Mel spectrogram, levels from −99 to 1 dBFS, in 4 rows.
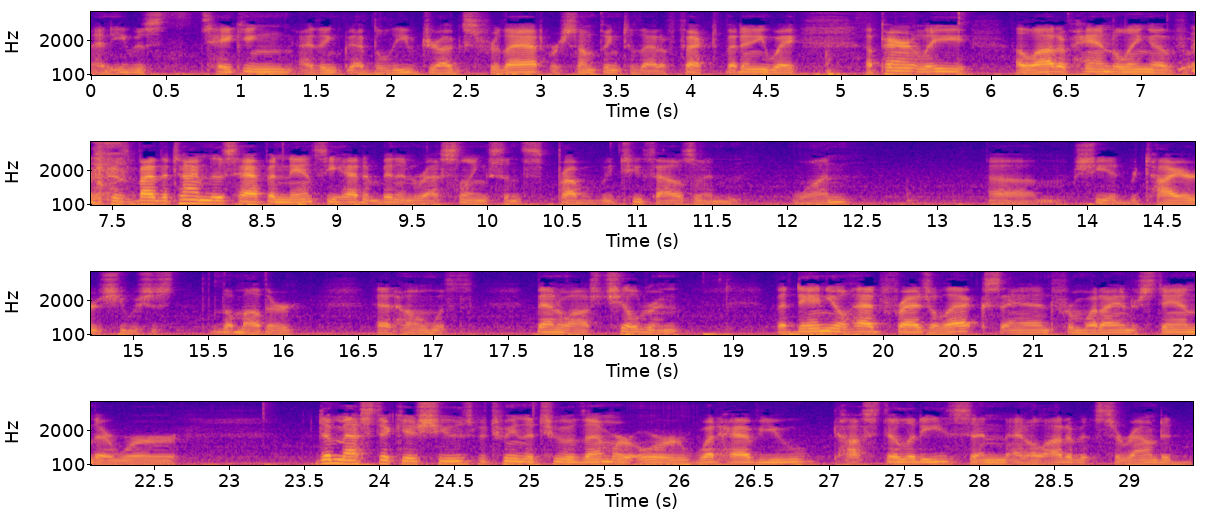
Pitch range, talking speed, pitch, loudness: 105-125 Hz, 170 wpm, 115 Hz, -25 LUFS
